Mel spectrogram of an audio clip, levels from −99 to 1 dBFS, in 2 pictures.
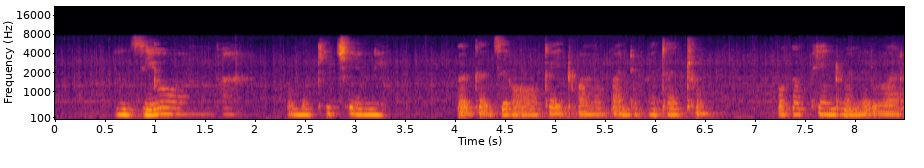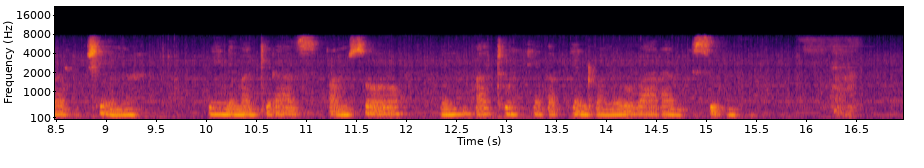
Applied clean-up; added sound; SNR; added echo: none; Rain; 20 dB; reverberation time 0.2 s.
